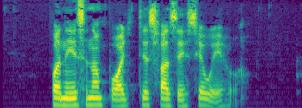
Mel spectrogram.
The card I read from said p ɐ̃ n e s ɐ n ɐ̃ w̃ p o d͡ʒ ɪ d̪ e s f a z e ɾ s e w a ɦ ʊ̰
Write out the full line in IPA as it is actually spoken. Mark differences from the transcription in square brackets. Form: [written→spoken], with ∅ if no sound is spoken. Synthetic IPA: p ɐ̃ n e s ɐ n ɐ̃ w̃ p [o→ɔ] d͡ʒ ɪ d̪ e s f a z e ɾ s e w [a→e] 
